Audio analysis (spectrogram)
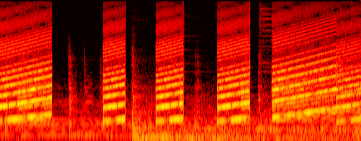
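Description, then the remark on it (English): A security alarm blares in repeated rising electronic whoops, four bright harmonic bursts separated by short gaps, over a steady low rumble, as red alarm light washes over bright white walls. “the bright white walls are painted with red light as security alarms work and shuts off.”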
